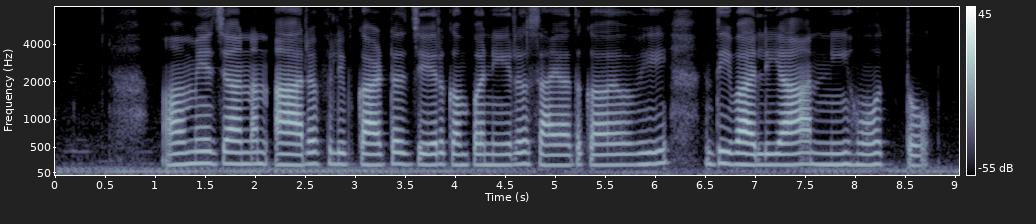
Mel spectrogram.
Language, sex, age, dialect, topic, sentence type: Magahi, female, 18-24, Northeastern/Surjapuri, banking, statement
